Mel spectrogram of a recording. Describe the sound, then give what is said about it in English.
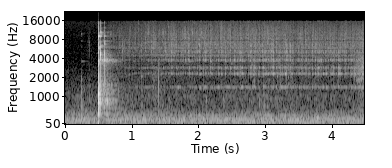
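A piece of marble fizzes and bubbles in a jar as gas rises: one sharp clink as it goes in, then a steady, soft hiss of bubbling that carries on to the end. “if I put that piece into the jar, a great boiling apparently goes on.”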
